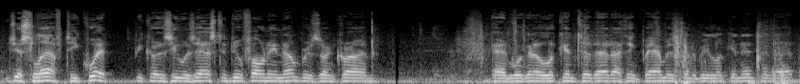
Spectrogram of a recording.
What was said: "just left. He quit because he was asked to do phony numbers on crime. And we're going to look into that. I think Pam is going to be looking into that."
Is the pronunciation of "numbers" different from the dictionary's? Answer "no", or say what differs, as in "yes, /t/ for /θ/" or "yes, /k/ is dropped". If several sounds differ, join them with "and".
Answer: no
